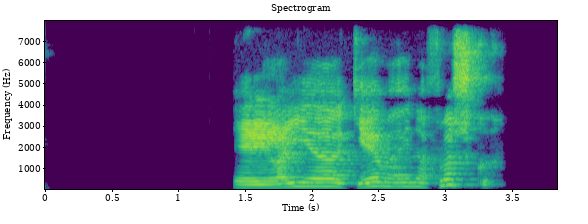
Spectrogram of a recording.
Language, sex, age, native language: Icelandic, male, 40-49, Icelandic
